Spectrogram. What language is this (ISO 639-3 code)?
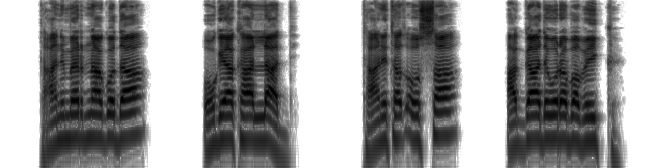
dwr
